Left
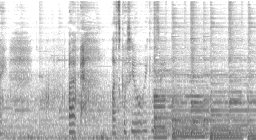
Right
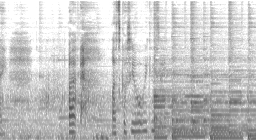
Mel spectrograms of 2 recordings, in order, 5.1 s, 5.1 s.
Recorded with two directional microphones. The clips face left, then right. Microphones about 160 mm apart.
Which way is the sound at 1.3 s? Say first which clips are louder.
Right 2 dB; centre (ahead or behind).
